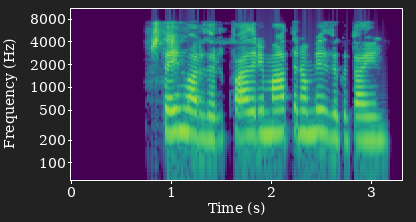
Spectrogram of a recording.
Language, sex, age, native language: Icelandic, female, 40-49, Icelandic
